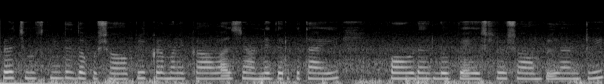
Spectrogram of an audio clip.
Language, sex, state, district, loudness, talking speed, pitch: Telugu, female, Andhra Pradesh, Guntur, -23 LUFS, 130 wpm, 260 Hz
